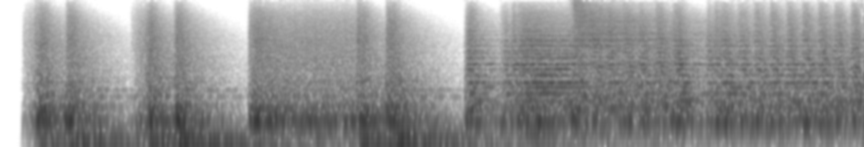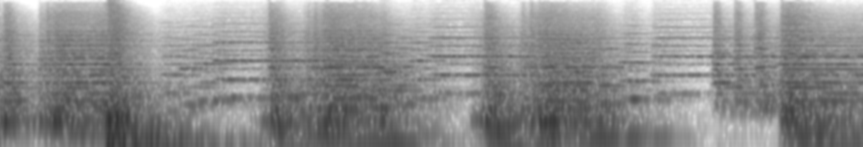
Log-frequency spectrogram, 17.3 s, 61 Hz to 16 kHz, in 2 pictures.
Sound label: logo animation and fanfare; 20th Century Studios; since 2020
